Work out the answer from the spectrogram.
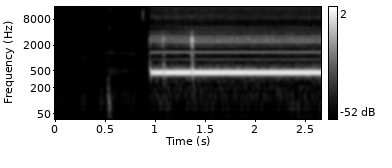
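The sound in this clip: A telephone ringback tone plays on an outgoing call. After a few faint clicks, one steady, clear tone starts and continues unbroken to the end.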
